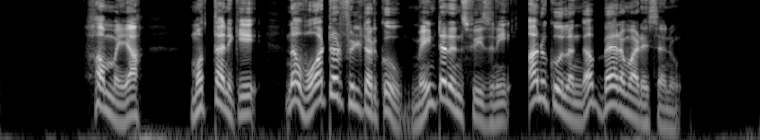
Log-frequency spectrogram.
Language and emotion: Telugu, happy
